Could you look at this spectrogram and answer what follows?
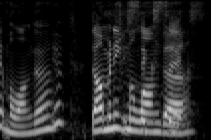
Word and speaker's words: Malonga: Malonga?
